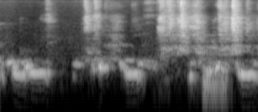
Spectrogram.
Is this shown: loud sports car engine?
no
